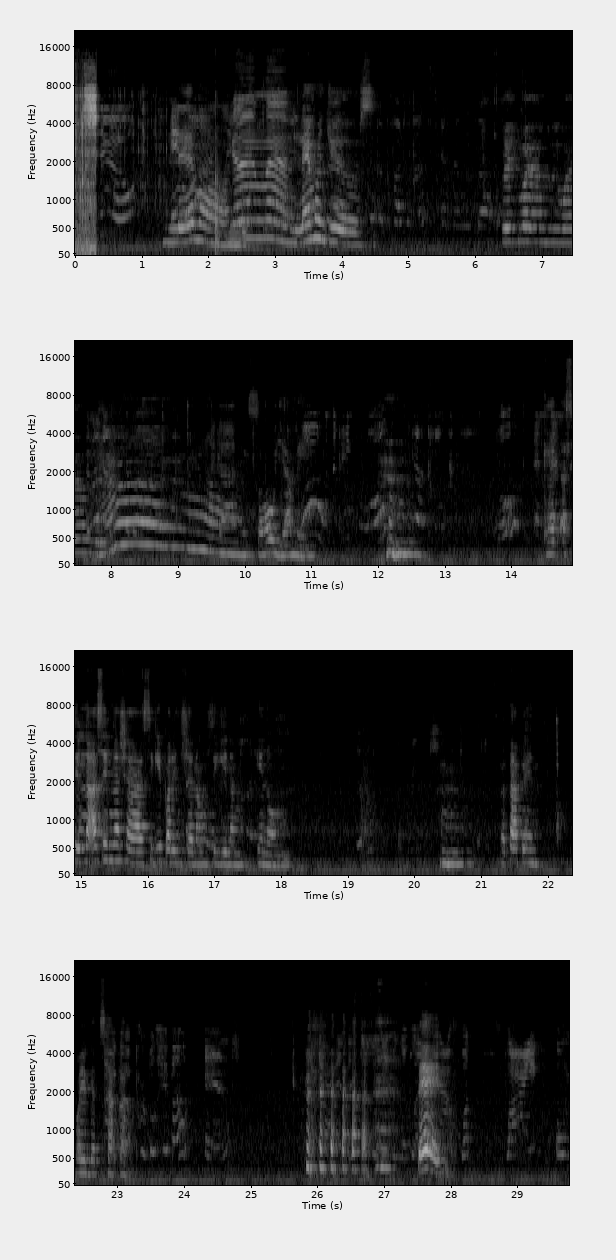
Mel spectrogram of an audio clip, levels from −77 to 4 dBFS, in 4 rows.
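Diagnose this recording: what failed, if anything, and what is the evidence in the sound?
From about 0.32 s right to the end, the summed signal drops by about 20 dB, and what's left is faint, with the centre content mostly gone. That points to one channel inverted, likely a polarity swap in the analogue wiring, like a miswired balanced lead. Once the two sides are summed to mono, everything common to both cancels, leaving only the faint difference between them.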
